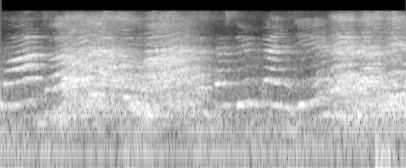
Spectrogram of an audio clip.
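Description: A young boy reciting a poem aloud in a loud voice.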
